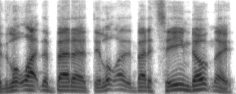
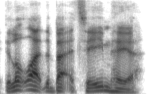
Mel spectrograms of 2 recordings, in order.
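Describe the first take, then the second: First: Higher and louder, lifting with the pressure; commentator's voice climbing with the attack; rising excitement. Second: Said in the usual way. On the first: Real, not acted. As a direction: build it up as the home side pushes.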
